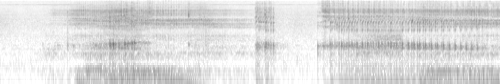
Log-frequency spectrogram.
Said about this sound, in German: Dann hörten sie ein gleichmäßiges Schnarchen.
